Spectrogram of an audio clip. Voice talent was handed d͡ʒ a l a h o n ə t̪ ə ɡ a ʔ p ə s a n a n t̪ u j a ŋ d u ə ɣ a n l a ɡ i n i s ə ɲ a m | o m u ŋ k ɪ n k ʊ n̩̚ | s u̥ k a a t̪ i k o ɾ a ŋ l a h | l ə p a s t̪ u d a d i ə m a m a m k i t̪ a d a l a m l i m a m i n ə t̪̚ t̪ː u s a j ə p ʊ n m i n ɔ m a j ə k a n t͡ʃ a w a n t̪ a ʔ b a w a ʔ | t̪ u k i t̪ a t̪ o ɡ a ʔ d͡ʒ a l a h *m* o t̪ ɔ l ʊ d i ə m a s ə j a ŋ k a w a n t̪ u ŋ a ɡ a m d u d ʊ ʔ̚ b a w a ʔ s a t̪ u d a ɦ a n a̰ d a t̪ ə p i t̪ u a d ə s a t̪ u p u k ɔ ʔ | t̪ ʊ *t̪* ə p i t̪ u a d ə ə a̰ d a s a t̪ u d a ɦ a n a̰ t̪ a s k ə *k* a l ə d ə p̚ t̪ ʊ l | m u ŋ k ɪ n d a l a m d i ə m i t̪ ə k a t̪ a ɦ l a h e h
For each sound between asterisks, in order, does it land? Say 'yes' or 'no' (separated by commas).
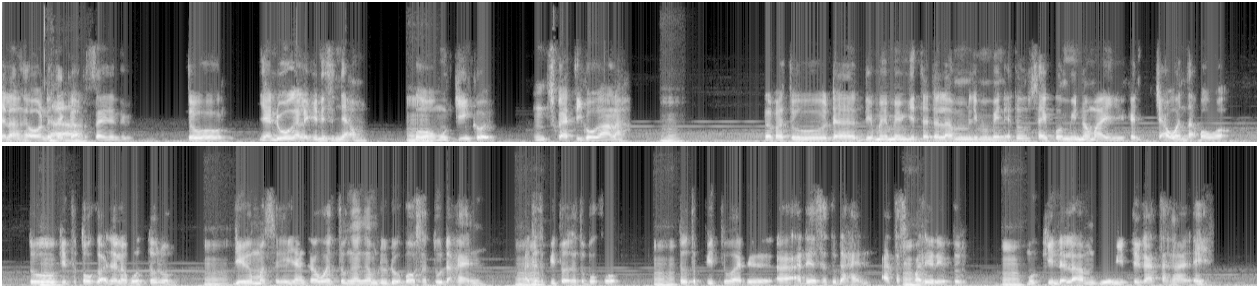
no, yes, no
